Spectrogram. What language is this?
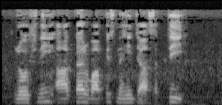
Urdu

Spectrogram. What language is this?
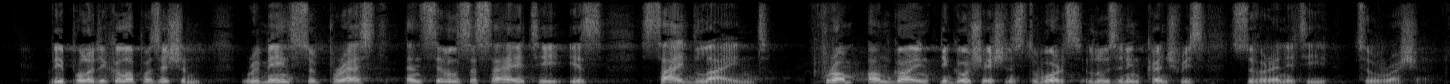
English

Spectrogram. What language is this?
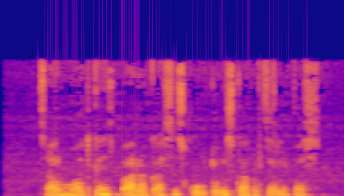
Georgian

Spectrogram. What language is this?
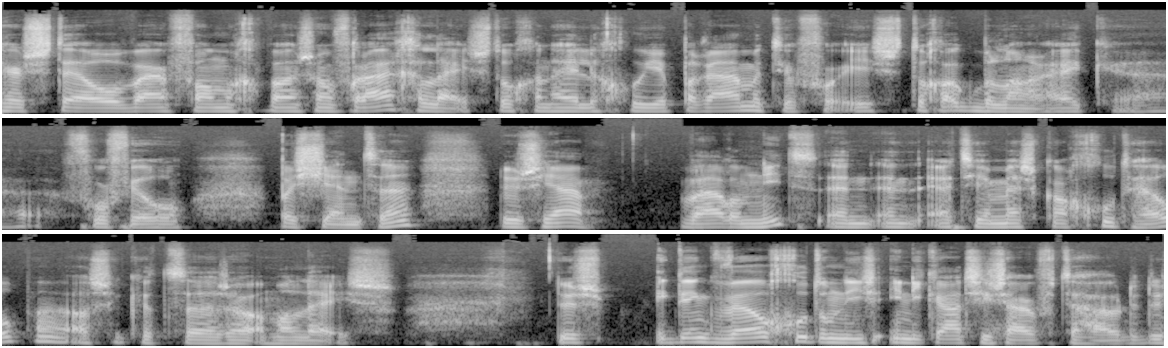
Dutch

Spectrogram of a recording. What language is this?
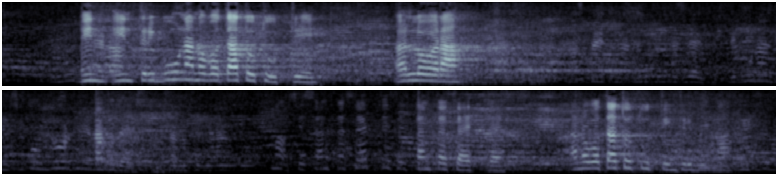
Italian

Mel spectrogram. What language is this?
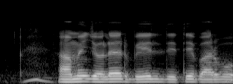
Bangla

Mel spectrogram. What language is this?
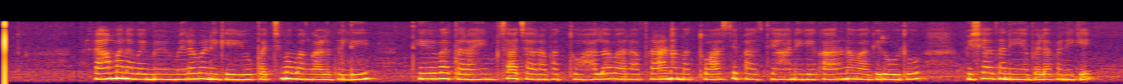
Kannada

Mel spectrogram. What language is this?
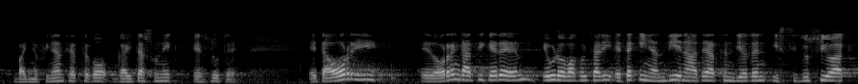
Basque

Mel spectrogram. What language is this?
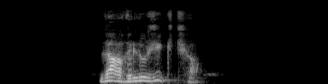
Kabyle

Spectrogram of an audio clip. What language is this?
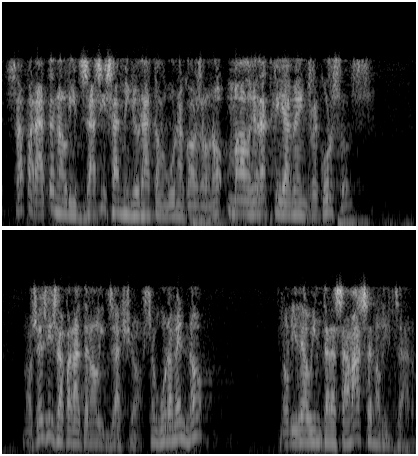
Catalan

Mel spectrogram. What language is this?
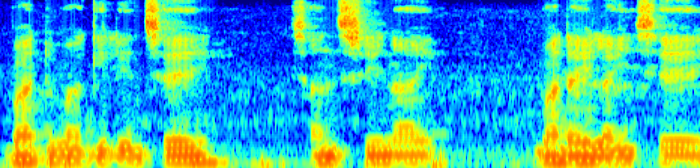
Bodo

